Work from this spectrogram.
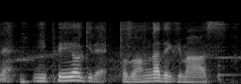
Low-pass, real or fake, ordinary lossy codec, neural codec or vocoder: none; fake; none; codec, 16 kHz, 0.9 kbps, LongCat-Audio-Codec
